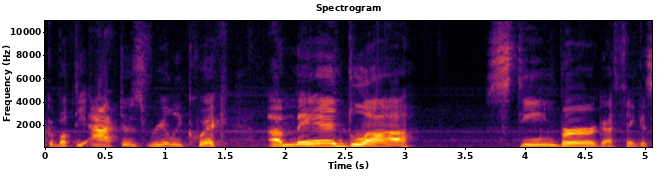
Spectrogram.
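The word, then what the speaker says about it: Amandla Stenberg: Amanda Steenberg, I think is how you say her name.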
